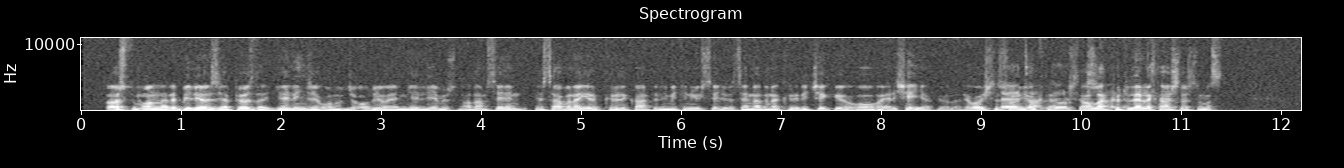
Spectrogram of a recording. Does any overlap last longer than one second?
Yes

